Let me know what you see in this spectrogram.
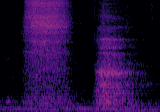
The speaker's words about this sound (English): Grace, in the simple act of breathing.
